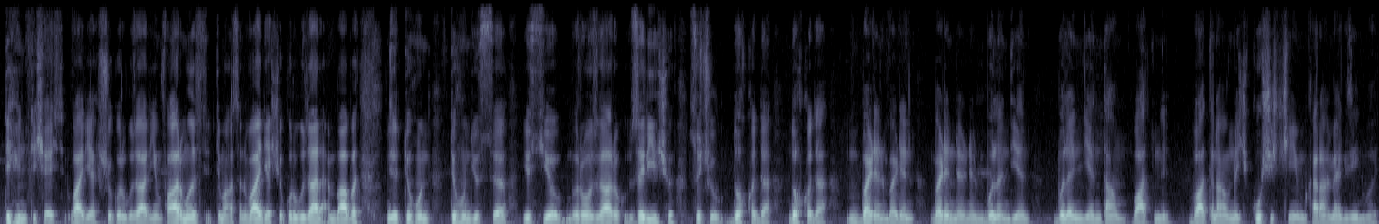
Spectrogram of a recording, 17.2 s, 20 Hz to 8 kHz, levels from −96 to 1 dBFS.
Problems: none marked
